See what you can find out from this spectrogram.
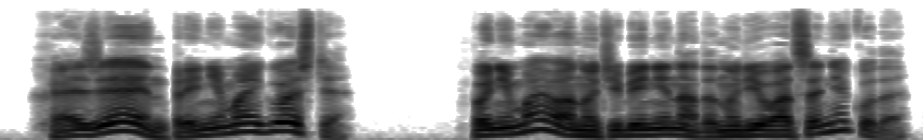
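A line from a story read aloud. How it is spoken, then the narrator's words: Officer's cheerful shout. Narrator (Russian): Бодро прокричал войсковой старшина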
